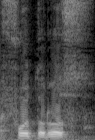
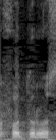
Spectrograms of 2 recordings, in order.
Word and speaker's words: فطرس: بہت سے لوگ اسے فطرس کہتے ہیں، بہت سے لوگ فطرس کہتے ہیں. اصل اس کا زیادہ صحیح اور مناسب ہے وہ ہے فطرس. فطرس بھی پڑھتے ہیں لوگ، لیکن اصل جو تلفظ ہے وہ فطرس ہے. اور فطرسی کے عنوان سے بہت سی کتابیں بھی لکھی گئی ہیں، تو دو فے کے اوپر بھی پیش ہے اور رے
